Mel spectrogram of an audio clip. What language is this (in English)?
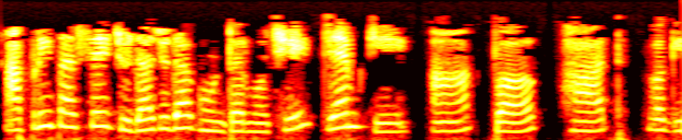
Gujarati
